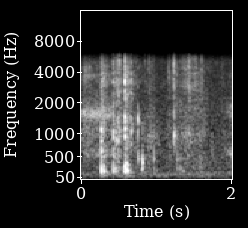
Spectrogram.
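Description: Faint scattered light clicks and rustles: firework packages being handled.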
